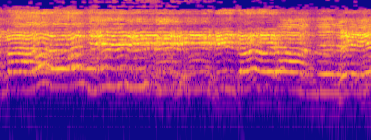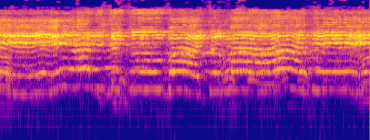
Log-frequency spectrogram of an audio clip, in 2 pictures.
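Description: A man's voice, amplified through a microphone, chanting his recitation in a sung style with long held notes that bend up and down.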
